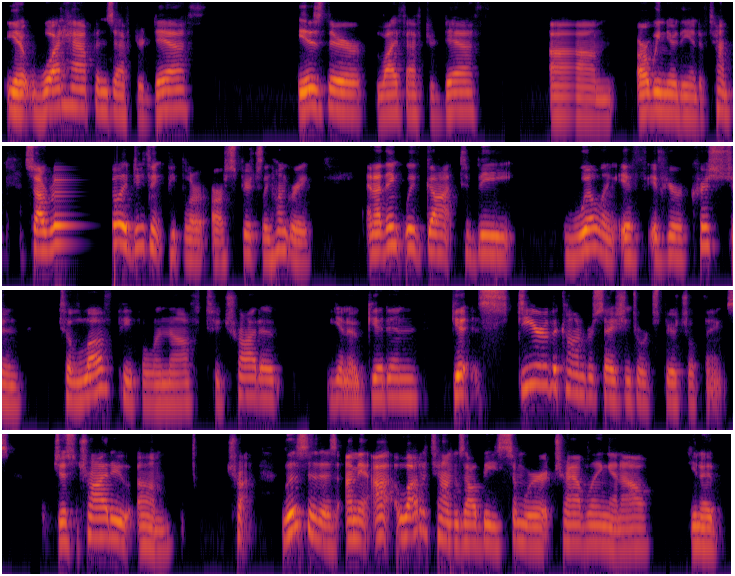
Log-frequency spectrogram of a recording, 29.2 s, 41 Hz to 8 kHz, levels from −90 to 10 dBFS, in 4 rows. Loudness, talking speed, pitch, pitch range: -30 LUFS, 170 wpm, 135 Hz, 120-150 Hz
